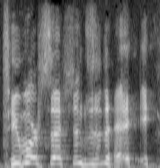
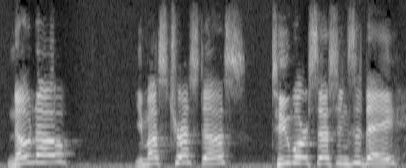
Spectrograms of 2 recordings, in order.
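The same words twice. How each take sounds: First: Laughing repeat. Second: Mock doctor refusing. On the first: Retold or imitated. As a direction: say it through a laugh. Repeats quote while laughing. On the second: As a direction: deny him gently but firmly, hammed up. Doctor refuses Alex, retold.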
